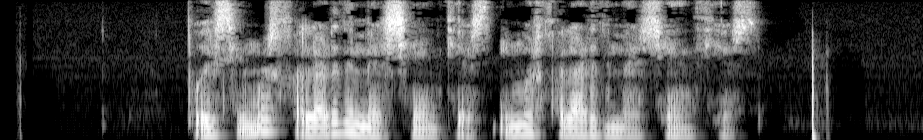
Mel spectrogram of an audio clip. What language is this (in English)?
Galician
